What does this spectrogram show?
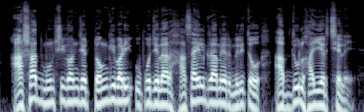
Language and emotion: Bengali, neutral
